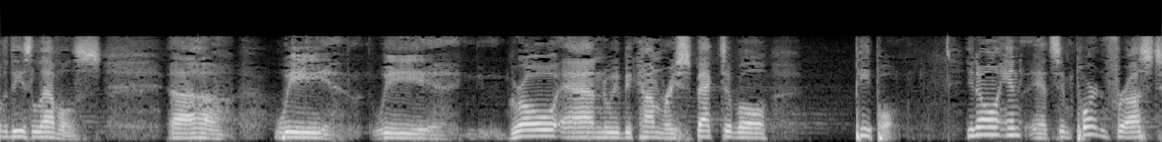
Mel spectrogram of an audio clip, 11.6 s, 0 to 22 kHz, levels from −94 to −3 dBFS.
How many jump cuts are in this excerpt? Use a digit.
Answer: 1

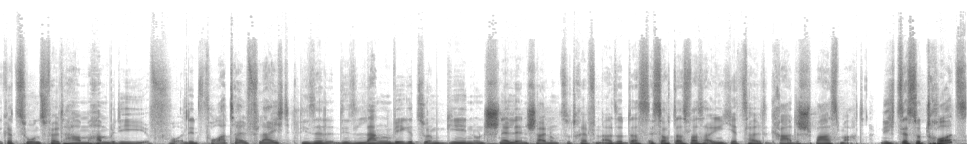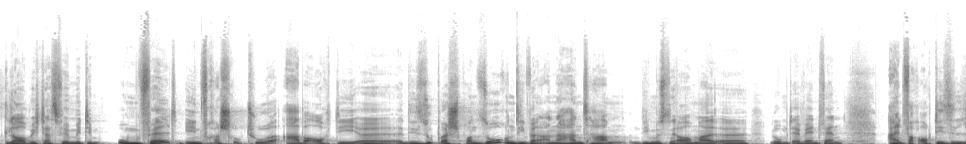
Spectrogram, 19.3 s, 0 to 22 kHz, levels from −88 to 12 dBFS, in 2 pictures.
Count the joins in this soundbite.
2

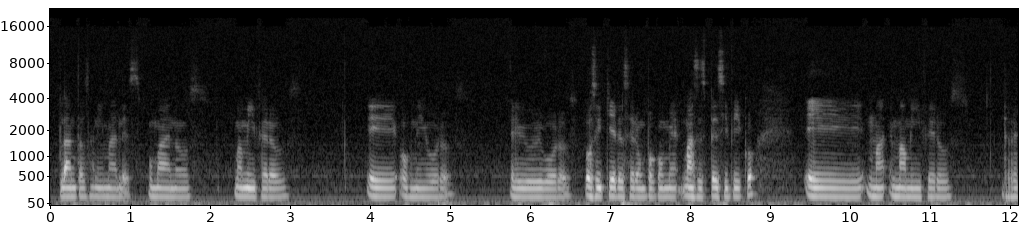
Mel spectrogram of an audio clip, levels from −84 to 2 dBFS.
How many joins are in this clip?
1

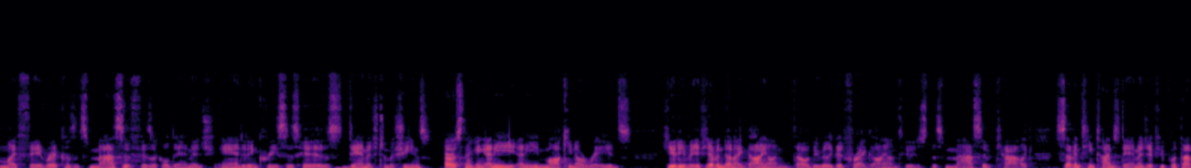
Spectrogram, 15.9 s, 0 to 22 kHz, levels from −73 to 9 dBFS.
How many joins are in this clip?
1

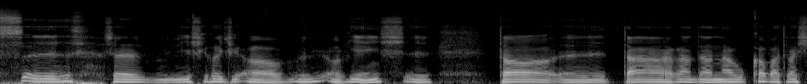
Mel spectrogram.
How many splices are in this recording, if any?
1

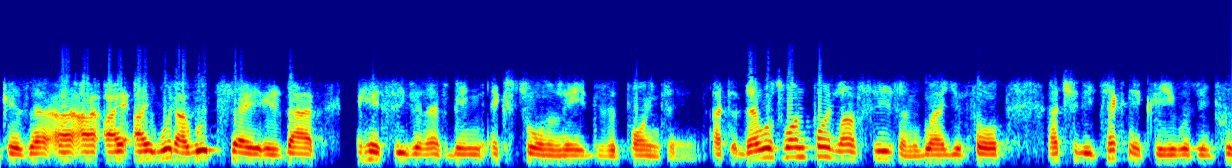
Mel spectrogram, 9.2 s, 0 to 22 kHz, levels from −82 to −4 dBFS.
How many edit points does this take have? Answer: 2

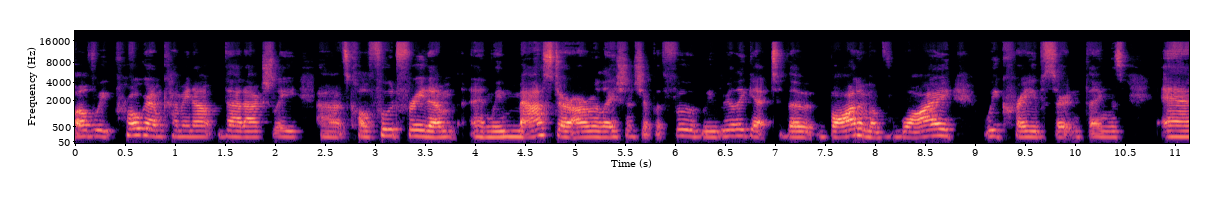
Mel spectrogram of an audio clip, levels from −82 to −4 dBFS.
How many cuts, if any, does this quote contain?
1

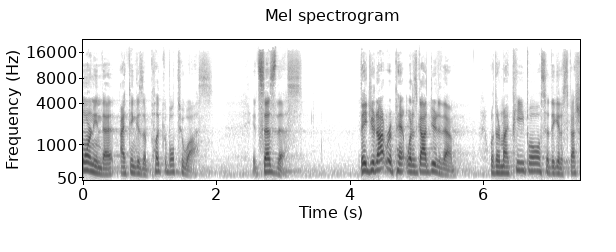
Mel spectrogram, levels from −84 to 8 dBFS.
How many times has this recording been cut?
1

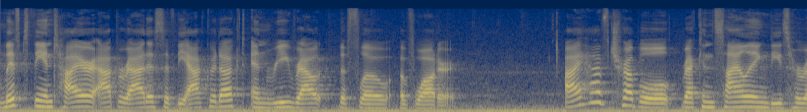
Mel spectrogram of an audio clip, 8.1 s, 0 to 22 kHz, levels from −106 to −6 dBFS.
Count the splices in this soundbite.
1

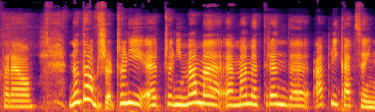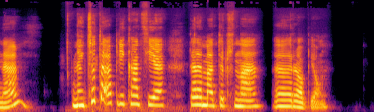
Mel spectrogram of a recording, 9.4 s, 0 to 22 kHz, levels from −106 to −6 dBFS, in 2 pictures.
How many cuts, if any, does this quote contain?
0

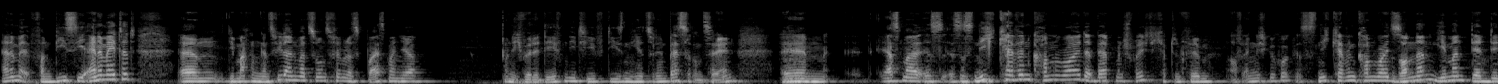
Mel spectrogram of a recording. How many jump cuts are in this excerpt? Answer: 1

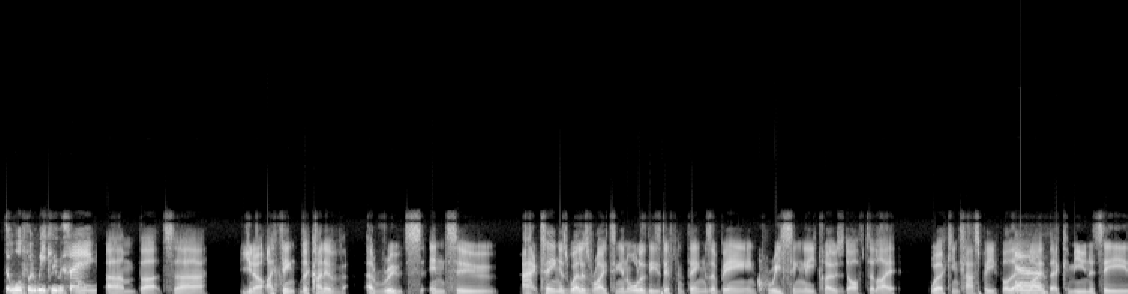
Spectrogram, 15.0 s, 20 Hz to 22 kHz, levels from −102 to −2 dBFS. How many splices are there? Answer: 2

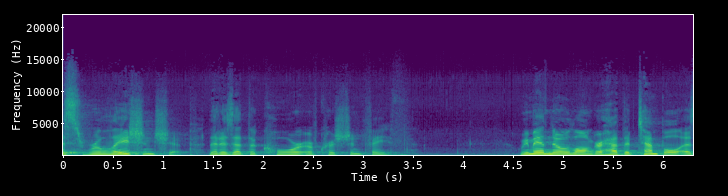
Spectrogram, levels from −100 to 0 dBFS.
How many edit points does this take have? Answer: 1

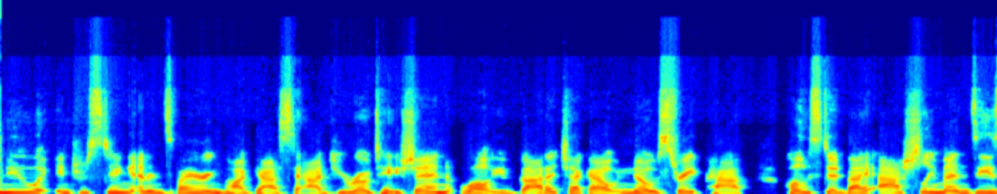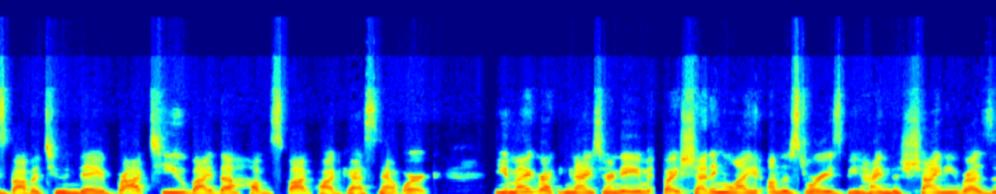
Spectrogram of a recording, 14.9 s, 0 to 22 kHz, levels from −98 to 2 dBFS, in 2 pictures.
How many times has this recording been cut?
1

